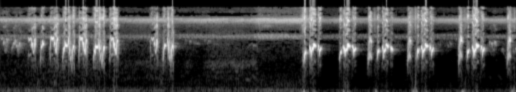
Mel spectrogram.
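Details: Kutilang in full song, meant to rouse a quiet kutilang: quick chattering whistles at the start, a long silent pause, then evenly spaced bright, downward-curving whistled phrases, with a steady thin hiss throughout.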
